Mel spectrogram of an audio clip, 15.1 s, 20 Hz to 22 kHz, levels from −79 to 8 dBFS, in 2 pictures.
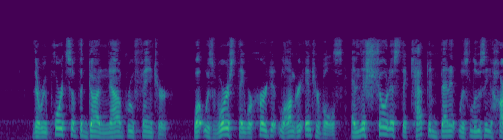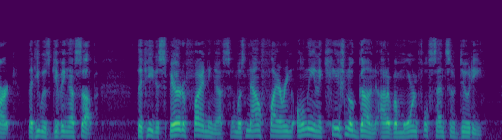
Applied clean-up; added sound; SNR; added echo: none; none; none; none.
